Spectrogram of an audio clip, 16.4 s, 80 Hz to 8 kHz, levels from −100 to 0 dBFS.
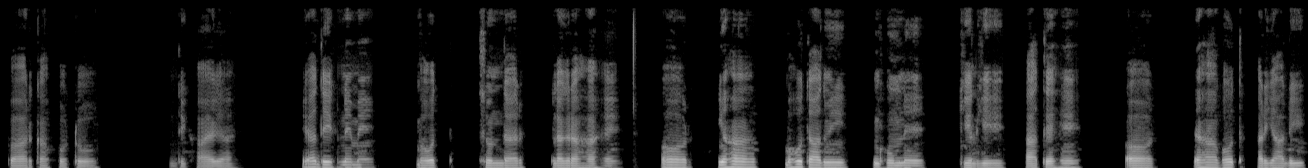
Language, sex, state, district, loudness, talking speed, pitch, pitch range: Hindi, male, Bihar, Lakhisarai, -36 LUFS, 95 wpm, 110 Hz, 105-120 Hz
